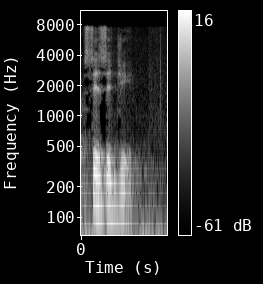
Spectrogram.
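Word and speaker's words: syzygy: Dennis Pal, yours is hard to pronounce also and I'll spell it. It's a sizzy. S Y Z Y G Y. Sizzy G.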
